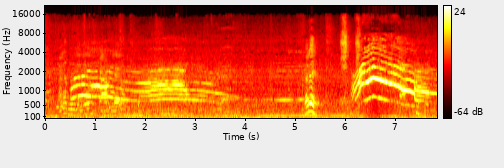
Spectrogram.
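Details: Cats fighting: long drawn, harmonic yowling wails rising and falling over several seconds, a short sharp cry near the middle, then a loud rising-falling screech at the end, with faint background hum.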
